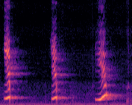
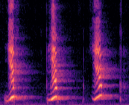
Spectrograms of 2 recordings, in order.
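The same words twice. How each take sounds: First: Very high but softer fox yips; a shy, gentle little fox yip. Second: Very high, loud fox calls; fox yipping. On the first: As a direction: fox thanking the duck softly. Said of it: "a valentine right back". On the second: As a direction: call like a fox pup. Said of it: "Little Fox called again". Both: A narrator's reading.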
